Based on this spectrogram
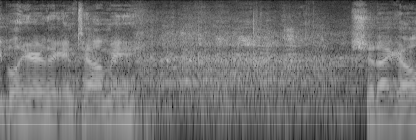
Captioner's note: audience laughing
